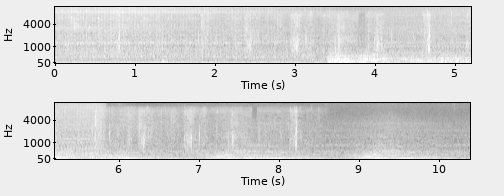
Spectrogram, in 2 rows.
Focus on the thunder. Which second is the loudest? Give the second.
4 s.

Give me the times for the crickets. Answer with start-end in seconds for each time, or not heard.
not heard.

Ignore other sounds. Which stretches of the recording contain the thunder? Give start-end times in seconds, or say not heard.
3.4-6.2.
